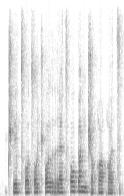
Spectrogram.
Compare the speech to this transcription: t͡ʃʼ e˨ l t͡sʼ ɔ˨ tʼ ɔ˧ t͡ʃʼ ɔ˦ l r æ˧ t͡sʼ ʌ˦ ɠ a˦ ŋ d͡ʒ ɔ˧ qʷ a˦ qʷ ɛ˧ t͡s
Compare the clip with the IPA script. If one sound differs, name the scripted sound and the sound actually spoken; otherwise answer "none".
ʌ˦ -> ɔ˦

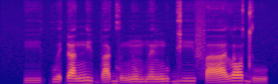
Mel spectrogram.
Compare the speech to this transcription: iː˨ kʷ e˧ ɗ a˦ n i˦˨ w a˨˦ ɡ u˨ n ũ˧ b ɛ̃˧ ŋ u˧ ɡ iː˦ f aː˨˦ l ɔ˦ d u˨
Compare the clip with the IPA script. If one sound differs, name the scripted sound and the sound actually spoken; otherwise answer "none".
w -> b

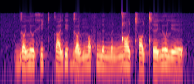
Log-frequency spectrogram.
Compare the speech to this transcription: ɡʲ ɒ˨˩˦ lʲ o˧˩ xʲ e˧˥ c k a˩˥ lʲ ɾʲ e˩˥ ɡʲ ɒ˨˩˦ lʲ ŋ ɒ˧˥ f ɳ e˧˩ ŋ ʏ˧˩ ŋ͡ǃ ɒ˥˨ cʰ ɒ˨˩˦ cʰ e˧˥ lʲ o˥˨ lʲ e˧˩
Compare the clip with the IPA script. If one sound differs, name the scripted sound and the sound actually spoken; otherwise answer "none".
ɳ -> ŋ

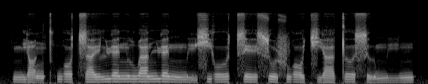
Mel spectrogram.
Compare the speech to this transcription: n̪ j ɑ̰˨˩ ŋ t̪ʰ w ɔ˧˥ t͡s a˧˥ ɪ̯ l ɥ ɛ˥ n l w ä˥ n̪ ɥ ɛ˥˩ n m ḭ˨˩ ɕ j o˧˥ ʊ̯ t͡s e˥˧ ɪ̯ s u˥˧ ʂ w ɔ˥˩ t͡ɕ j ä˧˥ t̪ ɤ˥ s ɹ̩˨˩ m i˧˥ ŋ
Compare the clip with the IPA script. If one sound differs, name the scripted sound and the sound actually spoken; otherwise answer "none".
none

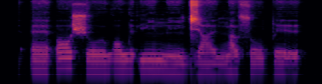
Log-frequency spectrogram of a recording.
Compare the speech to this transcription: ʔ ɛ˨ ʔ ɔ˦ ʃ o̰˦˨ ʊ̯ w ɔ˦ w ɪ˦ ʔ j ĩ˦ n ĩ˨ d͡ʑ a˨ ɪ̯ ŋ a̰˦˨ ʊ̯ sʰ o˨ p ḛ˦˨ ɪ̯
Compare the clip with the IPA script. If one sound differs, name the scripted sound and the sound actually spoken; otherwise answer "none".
o̰˦˨ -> o˨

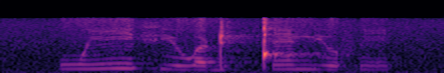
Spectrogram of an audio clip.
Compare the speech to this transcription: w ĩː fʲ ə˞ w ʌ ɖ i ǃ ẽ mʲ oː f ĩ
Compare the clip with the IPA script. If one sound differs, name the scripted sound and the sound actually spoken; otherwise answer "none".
none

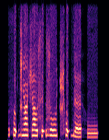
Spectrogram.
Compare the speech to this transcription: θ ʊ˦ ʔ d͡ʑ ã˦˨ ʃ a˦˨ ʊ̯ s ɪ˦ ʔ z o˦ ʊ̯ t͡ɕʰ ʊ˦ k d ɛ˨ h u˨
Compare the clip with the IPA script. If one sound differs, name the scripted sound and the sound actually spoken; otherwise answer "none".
k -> ʔ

